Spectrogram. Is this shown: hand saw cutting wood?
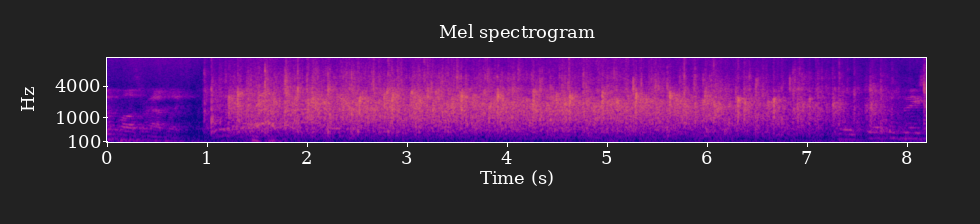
no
